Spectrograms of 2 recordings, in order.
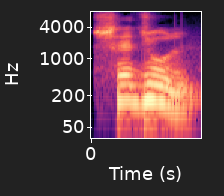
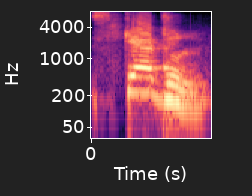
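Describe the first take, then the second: First: It starts with 'sh' and has a 'j' sound. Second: It starts with 'sk' and has a 'j' sound. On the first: British people say it this way. "ব্রিটিশরা এটাকে বলে শেজুল" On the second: American people say it this way. "আমেরিকানরা আবার এটাকে বলে স্ক্যাজুল"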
